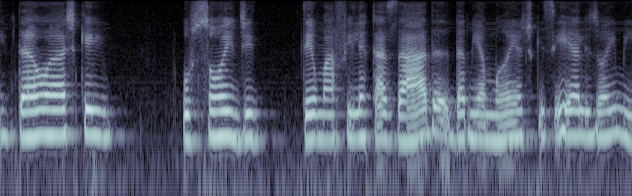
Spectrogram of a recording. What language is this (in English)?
Portuguese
